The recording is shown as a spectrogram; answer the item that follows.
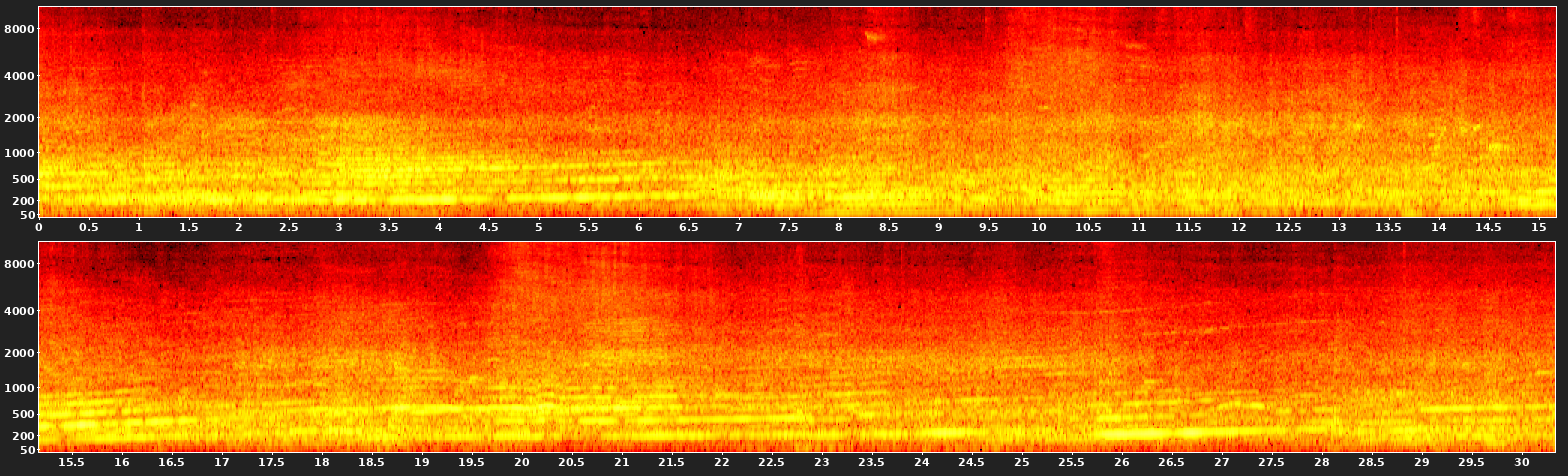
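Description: Race car engines running hard on the circuit, their notes repeatedly rising and falling as the cars accelerate and change gear while they pass.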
